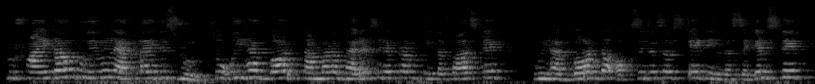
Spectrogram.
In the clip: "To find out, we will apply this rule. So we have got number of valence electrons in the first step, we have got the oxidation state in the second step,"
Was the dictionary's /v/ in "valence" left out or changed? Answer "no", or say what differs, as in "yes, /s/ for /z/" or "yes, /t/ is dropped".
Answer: yes, /b/ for /v/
